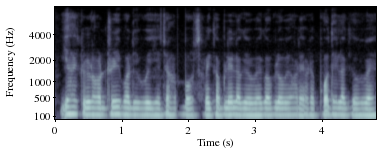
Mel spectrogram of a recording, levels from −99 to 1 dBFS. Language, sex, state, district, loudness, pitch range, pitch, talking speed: Hindi, male, Bihar, Saharsa, -26 LUFS, 125-130 Hz, 125 Hz, 250 wpm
